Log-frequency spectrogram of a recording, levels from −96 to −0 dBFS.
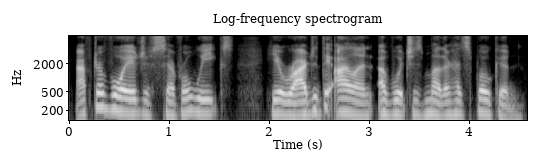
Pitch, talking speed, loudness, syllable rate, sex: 160 Hz, 220 wpm, -21 LUFS, 6.2 syllables/s, female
